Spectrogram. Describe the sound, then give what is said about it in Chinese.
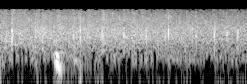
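Audience applause at a Buddhist talk: a steady, even patter of many hands clapping at moderate volume, unbroken throughout, with no voices. “鼓掌。”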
